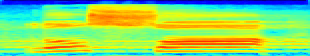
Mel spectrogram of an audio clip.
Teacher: ditekan suaranya kemudian dileburkan ke dalam huruf so ya Luso jadi cara baca lussa ini ditebalkan huruf shad-nya ya karena posisi Shade itu yaitu ujung lidah dengan ee sejajar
